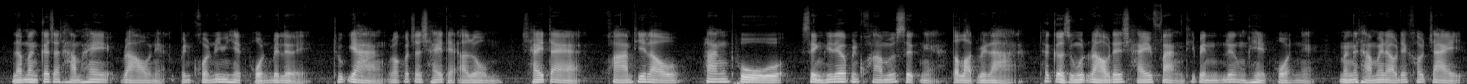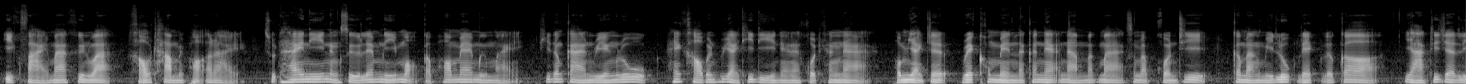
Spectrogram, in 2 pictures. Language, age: Thai, 20-39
